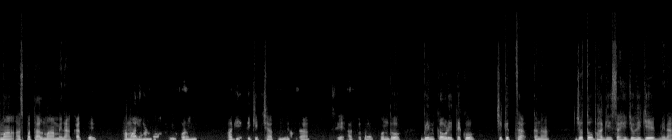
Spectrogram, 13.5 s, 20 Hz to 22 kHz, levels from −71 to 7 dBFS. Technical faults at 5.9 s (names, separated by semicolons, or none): speech suppressed in double talk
